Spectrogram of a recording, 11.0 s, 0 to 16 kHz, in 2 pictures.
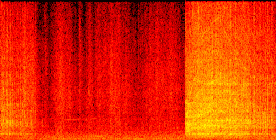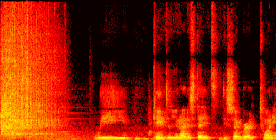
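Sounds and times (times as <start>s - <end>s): electric carving knife buzzing: 0.0s - 0.8s, 3.7s - 6.9s.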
